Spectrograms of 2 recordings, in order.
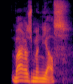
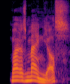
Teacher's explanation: The third word is unstressed and is pronounced mun · Shown in: first take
